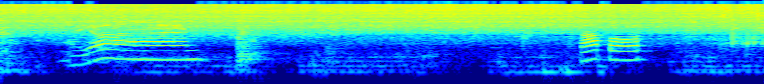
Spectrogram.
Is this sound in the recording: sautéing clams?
yes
